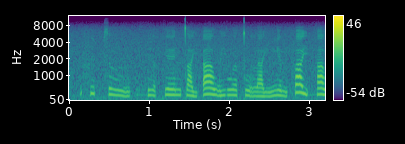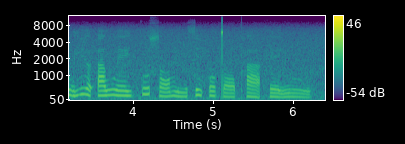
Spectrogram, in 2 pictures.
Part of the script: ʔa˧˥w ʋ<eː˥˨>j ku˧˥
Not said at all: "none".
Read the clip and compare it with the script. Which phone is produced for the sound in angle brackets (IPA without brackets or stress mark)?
eː˧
